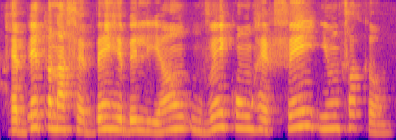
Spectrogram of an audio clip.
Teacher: são palavras em que a última sílaba vai ser a tônica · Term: palavras oxítonas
